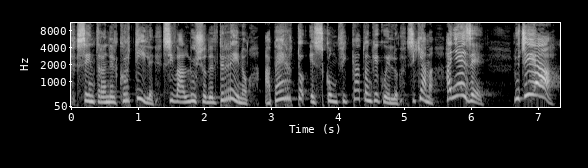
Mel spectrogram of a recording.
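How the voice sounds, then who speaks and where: Expressive reader of a classic novel. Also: medium pitch, moderate pace, few pauses. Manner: expressive, varied pacing for suspense. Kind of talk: dramatic audiobook narration.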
